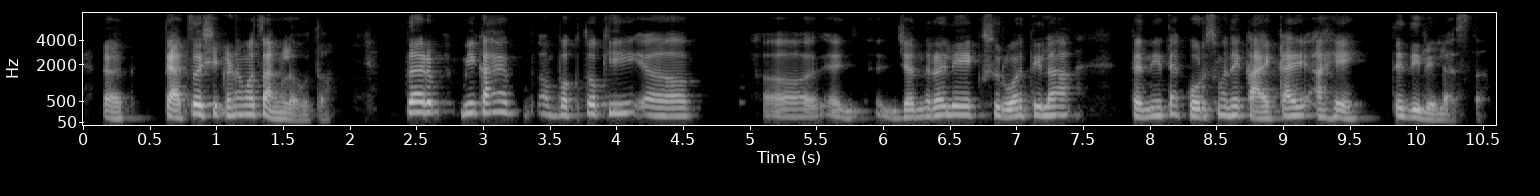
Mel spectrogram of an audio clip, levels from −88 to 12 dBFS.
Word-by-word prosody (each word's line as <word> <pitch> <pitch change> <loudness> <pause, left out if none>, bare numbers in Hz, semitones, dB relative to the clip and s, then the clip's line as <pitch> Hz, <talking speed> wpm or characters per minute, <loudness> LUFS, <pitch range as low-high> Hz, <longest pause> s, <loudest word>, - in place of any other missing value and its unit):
अ, - - +1 0.4
त्याचं 205 +9 +8
शिकणं 195 -1 0
मग 195 - +3
चांगलं 120 -2 +2
होतं. 95 +1 -13 0.6
तर 240 0 +8 0.2
मी 225 +1 +2
काय 235 +2 +2 0.4
बघतो 180 +3 0
की 220 0 -1
अ, 185 - 0 0.8
अ, - - -11
अ, 75 0 -3
ए - - -5 0.5
जनरली 170 +6 +2
एक 185 0 -3
सुरुवातीला 180 +2 +1 0.5
त्यांनी 155 +2 +1
त्या 200 - -2
कोर्समध्ये 180 +4 +1
काय-काय 125 +8 +3
आहे 150 -4 +1 0.3
ते 170 - +3
दिलेलं 115 -9 0
असतं. - - -16
175 Hz, 145 wpm, -25 LUFS, 145-195 Hz, 0.8 s, त्याचं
